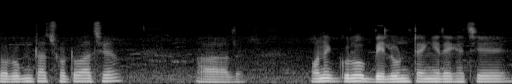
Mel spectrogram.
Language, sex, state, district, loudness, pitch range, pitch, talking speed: Bengali, male, West Bengal, Jhargram, -18 LUFS, 130-140 Hz, 135 Hz, 105 wpm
